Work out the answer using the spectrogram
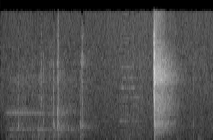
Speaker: as long as we can move it like Smooth like that no clicking we should find out which number it's jump to oh it's click again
